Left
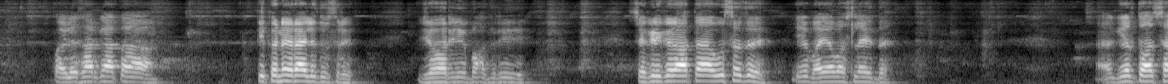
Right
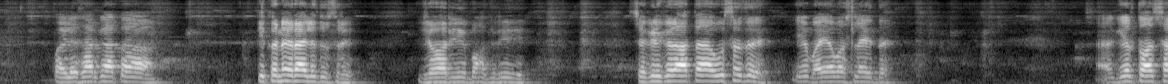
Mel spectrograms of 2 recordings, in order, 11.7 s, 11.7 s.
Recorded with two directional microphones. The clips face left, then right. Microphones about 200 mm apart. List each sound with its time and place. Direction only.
0.5 s speech: centre (ahead or behind)
2.6 s a man's voice: 10° left (ahead or behind)
6.3 s a man's voice: 10° left (ahead or behind)
10.9 s speech: 20° left (ahead or behind)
